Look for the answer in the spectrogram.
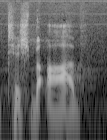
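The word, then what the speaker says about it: Tisha B'Av: It was called that long before Titus came in, because that was the day, the same day, the Tish B'Av, which is how you say it in Hebrew, the ninth of Av, that Nebuchadnezzar destroyed the temple the first time.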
